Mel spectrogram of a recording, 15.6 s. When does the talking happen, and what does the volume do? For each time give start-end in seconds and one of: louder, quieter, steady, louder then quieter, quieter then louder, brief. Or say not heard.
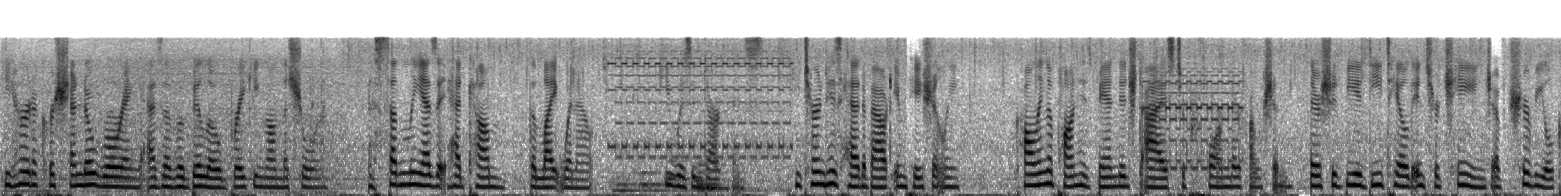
0.0-15.5 steady.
